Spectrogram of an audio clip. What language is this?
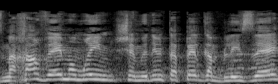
Hebrew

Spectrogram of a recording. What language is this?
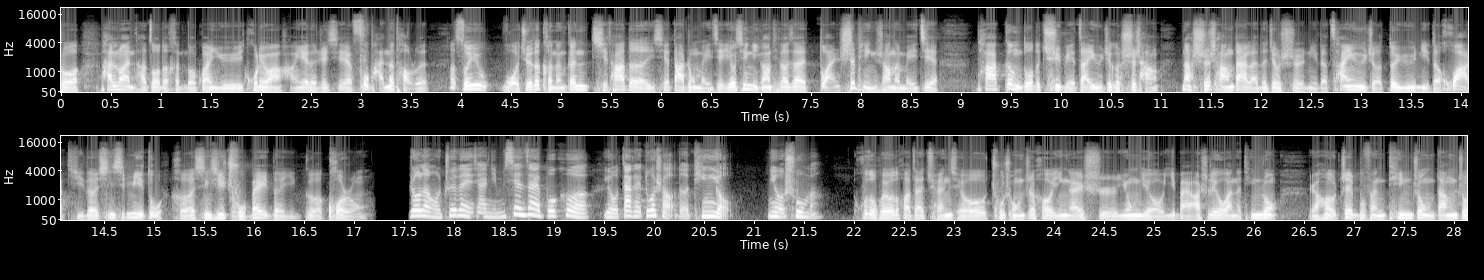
Chinese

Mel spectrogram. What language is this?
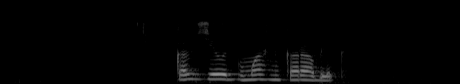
Russian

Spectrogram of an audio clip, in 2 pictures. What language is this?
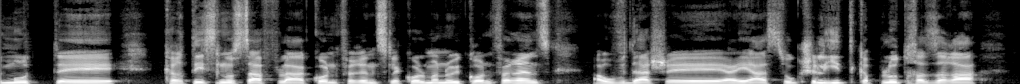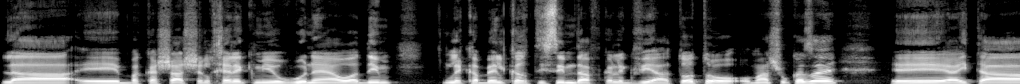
Hebrew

